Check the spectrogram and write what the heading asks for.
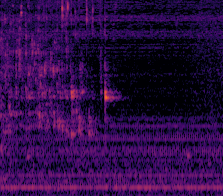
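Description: Cold water poured from a glass measuring cup into a pan of dissolved cherry gelatin, a faint trickle and drip that ends about a second in with a small tick.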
